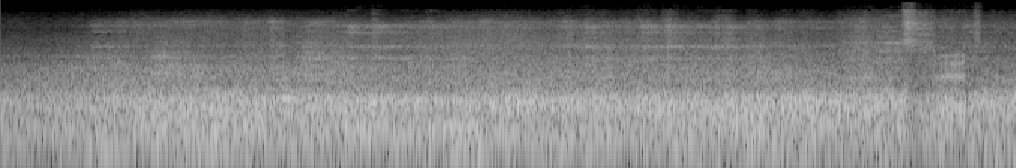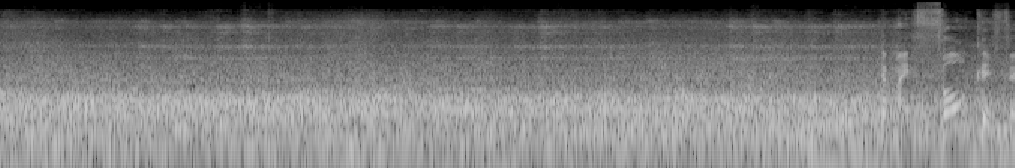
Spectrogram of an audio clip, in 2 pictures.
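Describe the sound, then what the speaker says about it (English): A subway train rumbles continuously below, a dense roaring wash with faint wheel squeals rising from a street ventilation grate on Yonge Street in downtown Toronto, loud and steady throughout. "Always love hearing the sounds from the ventilator."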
